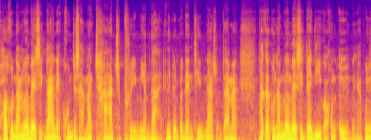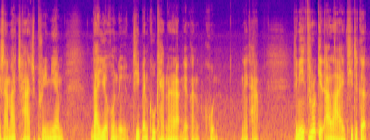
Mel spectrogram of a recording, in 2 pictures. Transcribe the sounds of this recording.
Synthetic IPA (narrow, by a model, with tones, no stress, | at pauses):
pʰɔː˧kʰu˧nt̪ʰmɾɯ˥˩əŋbeː˧si˨˩k̚daː˥˩jni˥˩əkʰu˧nt͡ɕa˨˩ʔsaː˩˦maː˥˩t̪̚t͡ɕʰaː˦˥t̪̚t͡ɕʰpʰɾiː˧mi˥˩əmdaː˥˩jʔa˨˧nːiː˦˥pe˧npɾa˧de˧nt̪ʰiː˥˩naː˥˩so̰˨˩˦nt͡ɕa˧jma̰ː˦˥˩k̚t̪ʰa˥˩kɤː˨˩t̪̚ku˧nt̪ʰa˧mɾɯ˥˩əŋbeː˧si˨˩k̚daː˥˩jdiː˧kwaː˨˩kʰo˧nʔɯ̰ː˨˩nː˦˥kʰa˦˥kʰu˧nt͡ɕa˨˩saː˩˦maː˥˩t̪̚t͡ɕʰaː˦˥t͡ɕpʰɾiː˧mi˦˥˩əm | daː˥˩jːɤ˦˥kʰo˧nʔɯ̰ː˨˩nt̪ʰiː˥˩pe˧nkʰuː˥˩kʰɛ̰˩˦ŋna˧jɾa̰˧da̰˨˩p̚di˧əwka̰˧n˩kʰu˧nː | a̰˦˥kʰa̰˦˥p̚ | t̪ʰiː˧niː˦˥t̪ʰu˦˥a˥ki˨˩t̪ʔa̰˧ɾa˧jt̪ʰiː˥˩t̪ʰa˥˩kɤː˨˩t̪̚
